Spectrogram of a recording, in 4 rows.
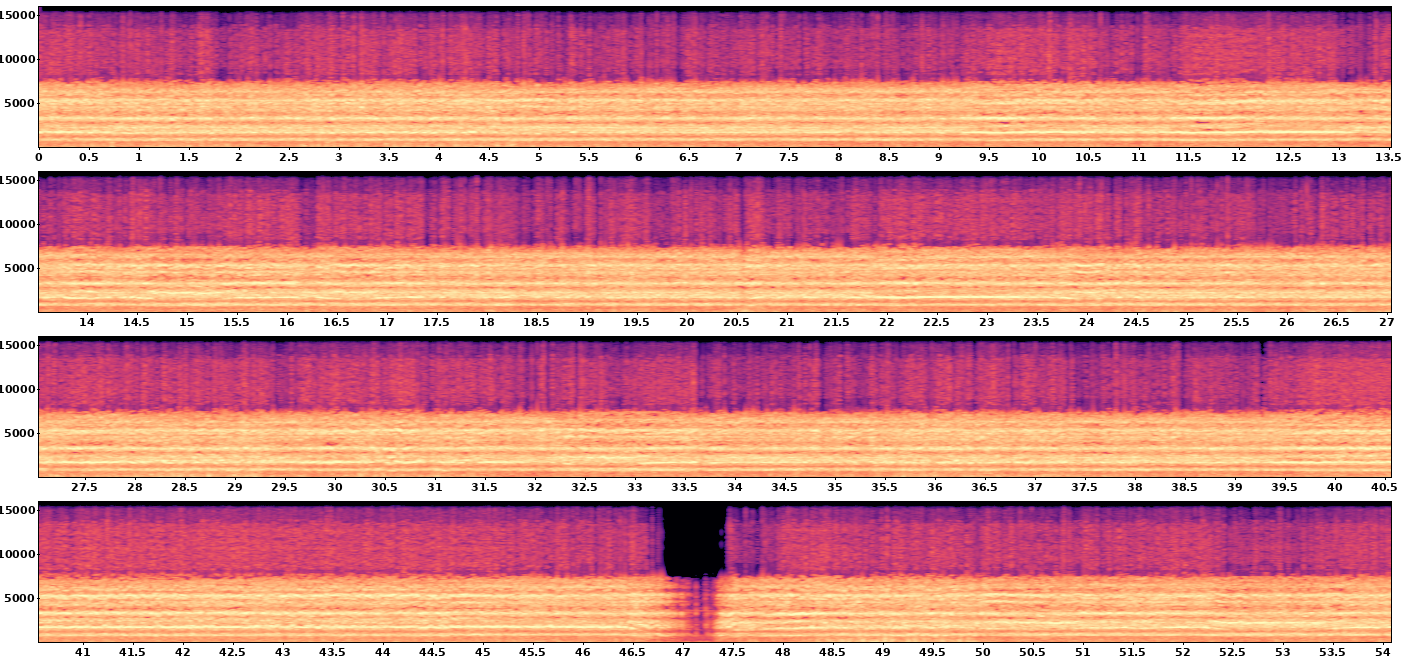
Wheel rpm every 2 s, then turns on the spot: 230, 230, 230, 230, 230, 230, 230, 220, 230, 230, 230, 230, 230, 230, 230, 230, 220, 230, 230, 230, 210, 210, 220, 130, 220, 220, 220.
none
